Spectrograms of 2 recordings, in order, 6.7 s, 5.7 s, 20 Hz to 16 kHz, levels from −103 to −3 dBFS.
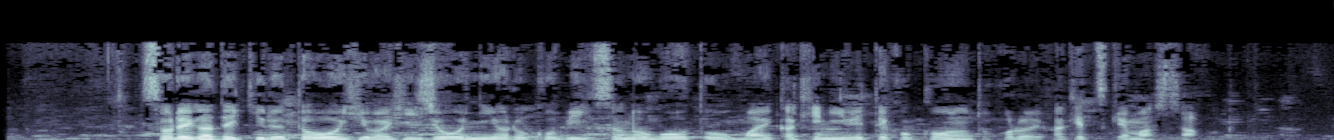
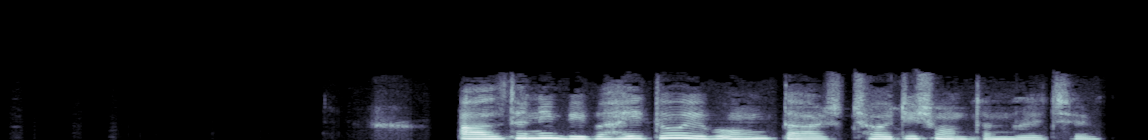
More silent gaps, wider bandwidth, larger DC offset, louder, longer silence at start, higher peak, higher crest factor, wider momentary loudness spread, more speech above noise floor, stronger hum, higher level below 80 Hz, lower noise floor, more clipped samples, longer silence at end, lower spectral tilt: second, none vs 2.17-2.29 s; first, 11.5 kHz vs 7.8 kHz; neither; second, -22 LUFS vs -18 LUFS; second, 0.2 s vs 1.9 s; about the same, -2 dBFS vs -2 dBFS; about the same, 20 dB vs 18 dB; first, 12 LU vs 9 LU; second, 25 dB vs 29 dB; neither; first, -56 dBFS vs -62 dBFS; about the same, -46 dBFS vs -47 dBFS; neither; first, 0.7 s vs 0.25 s; about the same, -5.5 dB/octave vs -6 dB/octave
